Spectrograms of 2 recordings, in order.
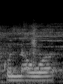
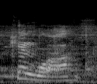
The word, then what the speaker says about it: quinoa: I mean, not quinoa, my quinoa. Quinoa is how it looks like it's pronounced when you look at the spelling of the word.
